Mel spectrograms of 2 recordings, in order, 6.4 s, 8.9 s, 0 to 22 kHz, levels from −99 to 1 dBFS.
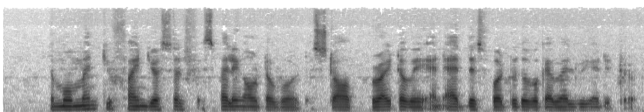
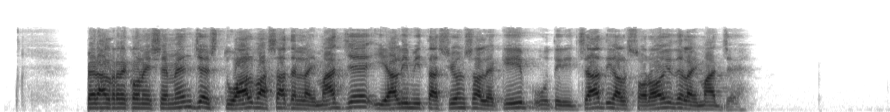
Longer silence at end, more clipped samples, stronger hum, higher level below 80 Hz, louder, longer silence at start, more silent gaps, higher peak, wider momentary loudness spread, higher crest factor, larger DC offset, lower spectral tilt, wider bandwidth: second, 0.1 s vs 1.5 s; neither; neither; first, -52 dBFS vs -58 dBFS; second, -21 LUFS vs -14 LUFS; second, 0.5 s vs 0.9 s; neither; about the same, -2 dBFS vs 0 dBFS; about the same, 8 LU vs 7 LU; about the same, 18 dB vs 14 dB; neither; about the same, -5.5 dB/octave vs -4.5 dB/octave; first, 16.5 kHz vs 8.2 kHz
